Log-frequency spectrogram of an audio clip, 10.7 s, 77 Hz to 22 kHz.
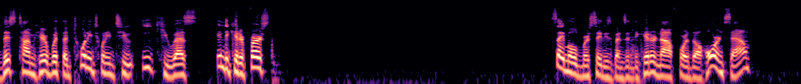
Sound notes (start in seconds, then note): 3.6 indicator ticking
